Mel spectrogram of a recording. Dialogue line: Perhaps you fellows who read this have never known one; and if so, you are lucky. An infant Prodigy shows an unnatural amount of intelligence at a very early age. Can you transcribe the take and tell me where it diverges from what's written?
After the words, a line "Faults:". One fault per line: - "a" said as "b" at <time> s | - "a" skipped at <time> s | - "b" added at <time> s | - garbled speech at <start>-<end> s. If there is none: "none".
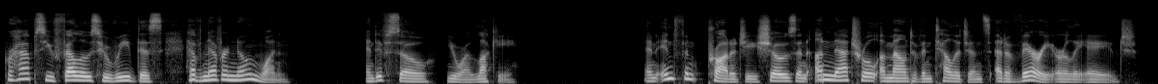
Perhaps you fellows who read this have never known one; and if so, you are lucky. An infant Prodigy shows an unnatural amount of intelligence at a very early age.
Faults:
none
